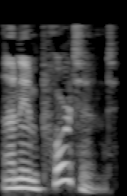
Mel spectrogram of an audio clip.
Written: unimportant

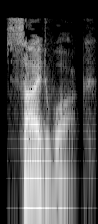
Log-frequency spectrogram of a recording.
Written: sidewalk

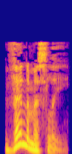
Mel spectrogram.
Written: venomously

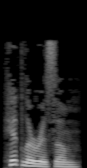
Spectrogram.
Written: hitlerism

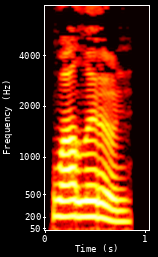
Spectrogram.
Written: walloon

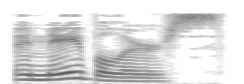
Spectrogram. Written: enablers

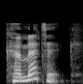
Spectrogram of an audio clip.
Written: cometic

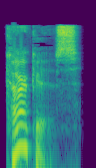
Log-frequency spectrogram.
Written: carcass

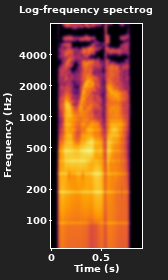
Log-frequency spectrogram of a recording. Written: malinda

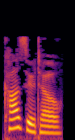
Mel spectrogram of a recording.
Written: kazuto

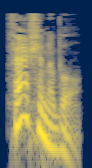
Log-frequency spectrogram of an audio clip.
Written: fashionable

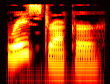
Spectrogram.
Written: racetracker

